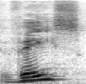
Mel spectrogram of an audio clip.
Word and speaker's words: vase: Você pode pronunciar com Z ou com S. Vase ou vase.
